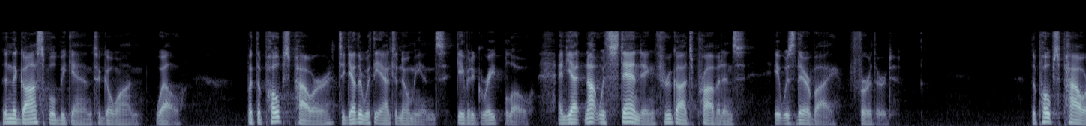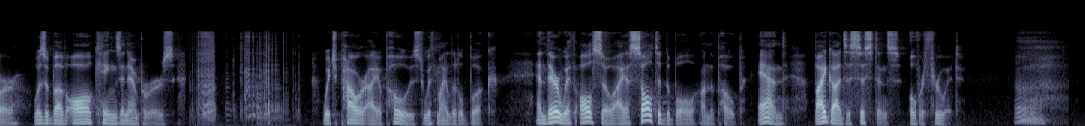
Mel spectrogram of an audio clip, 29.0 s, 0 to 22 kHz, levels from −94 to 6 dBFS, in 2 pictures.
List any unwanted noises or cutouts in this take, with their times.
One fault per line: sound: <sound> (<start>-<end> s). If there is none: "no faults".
sound: squeak (17.0-18.5 s)
sound: sigh (28.0-28.7 s)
